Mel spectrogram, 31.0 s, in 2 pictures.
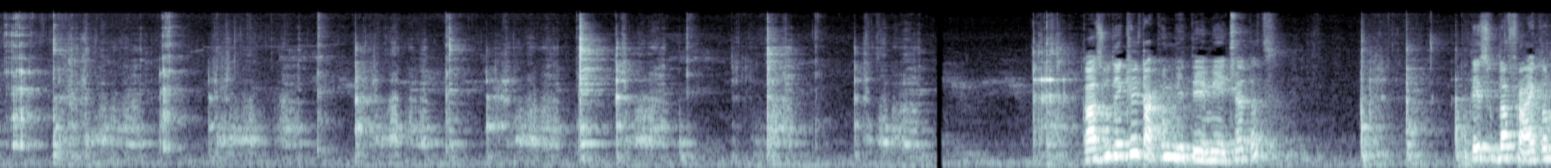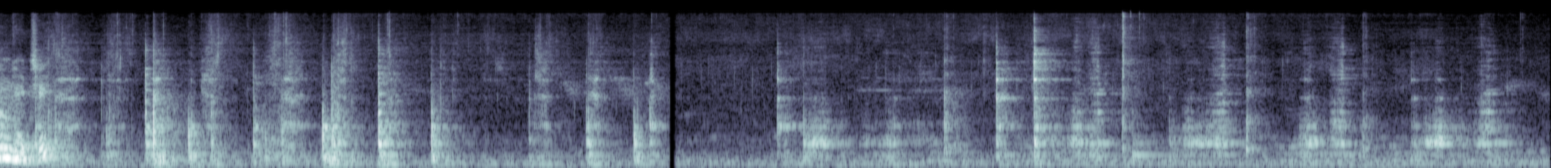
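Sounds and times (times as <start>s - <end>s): spoon clinking on steel bowl: 0.0s - 9.3s, 10.3s - 10.8s, 23.3s - 30.6s
spatula scraping a frying pan: 0.0s - 9.4s, 13.6s - 22.2s, 23.0s - 31.0s
steel spoon scraping a pan: 0.0s - 9.4s, 13.6s - 22.2s, 23.1s - 31.0s.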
